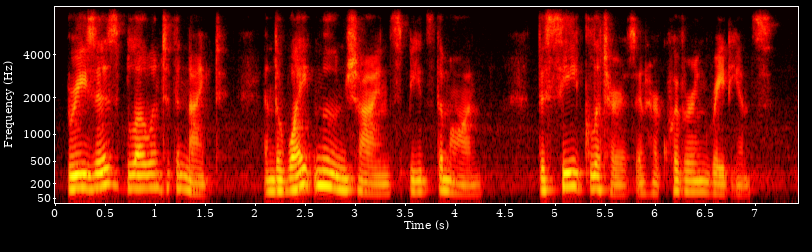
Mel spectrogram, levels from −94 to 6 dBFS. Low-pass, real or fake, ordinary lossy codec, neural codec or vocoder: 7.2 kHz; real; Opus, 24 kbps; none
